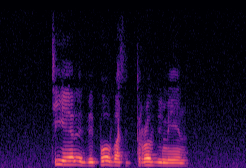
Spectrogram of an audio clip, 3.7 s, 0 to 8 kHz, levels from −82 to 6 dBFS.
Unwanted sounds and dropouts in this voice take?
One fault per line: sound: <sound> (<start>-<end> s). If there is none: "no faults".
no faults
